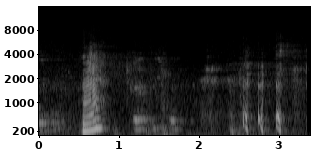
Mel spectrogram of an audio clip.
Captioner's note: laughing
